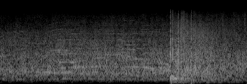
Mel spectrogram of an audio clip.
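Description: Fireworks going off on a burning barrel: a steady hiss of sparks, with one sharp bang near the end.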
